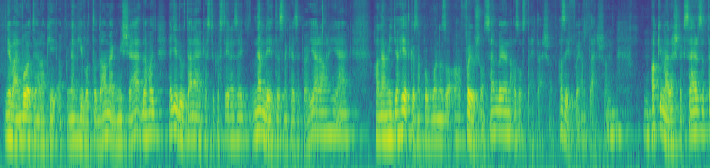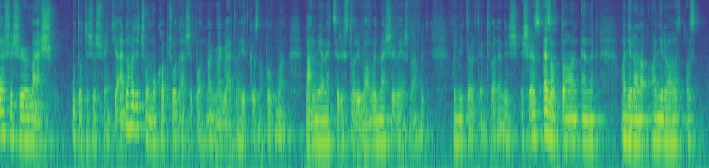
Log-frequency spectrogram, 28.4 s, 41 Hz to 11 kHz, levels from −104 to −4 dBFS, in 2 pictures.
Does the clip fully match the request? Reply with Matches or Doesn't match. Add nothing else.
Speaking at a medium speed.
Doesn't match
